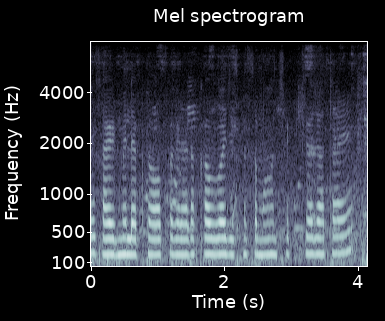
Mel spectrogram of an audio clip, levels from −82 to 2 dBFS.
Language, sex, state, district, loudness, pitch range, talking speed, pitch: Hindi, female, Uttar Pradesh, Lucknow, -15 LUFS, 205-210 Hz, 190 wpm, 210 Hz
